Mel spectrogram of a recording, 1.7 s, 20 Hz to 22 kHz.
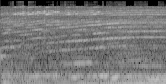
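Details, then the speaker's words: FD-SLI600DC sliding gate motor running normally after turning the force knob to maximum: steady low hum with faint whine, no stopping and no warning beeps. "El motor ya no se queda ni emite esos pitidos que me indican que tiene algún problema, ¿no?"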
